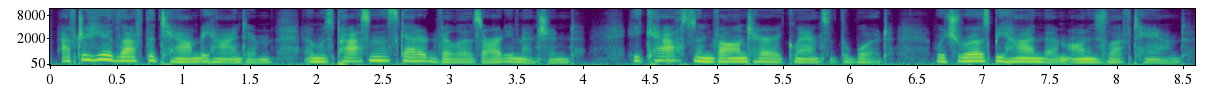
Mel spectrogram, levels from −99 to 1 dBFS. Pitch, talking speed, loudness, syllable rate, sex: 155 Hz, 225 wpm, -19 LUFS, 6.2 syllables/s, female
